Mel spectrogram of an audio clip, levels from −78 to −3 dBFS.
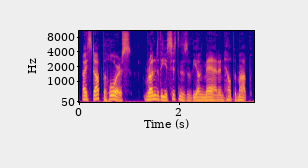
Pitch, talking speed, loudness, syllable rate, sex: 140 Hz, 275 wpm, -18 LUFS, 6.4 syllables/s, male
